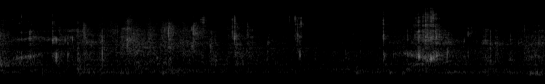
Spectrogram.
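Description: A person chewing food, faint wet mouth clicks and smacks. About four seconds in comes a louder sucking smack as fingers are licked clean.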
